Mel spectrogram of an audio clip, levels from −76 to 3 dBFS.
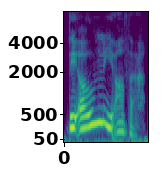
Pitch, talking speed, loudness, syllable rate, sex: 230 Hz, 145 wpm, -14 LUFS, 5.3 syllables/s, female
